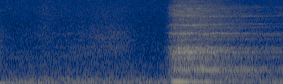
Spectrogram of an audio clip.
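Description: A man's short, sharp breath out, partly voiced with a brief low hum, a little past halfway through and fading within half a second, over quiet room tone.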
